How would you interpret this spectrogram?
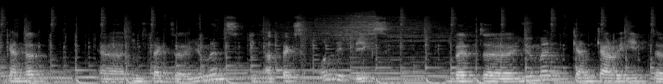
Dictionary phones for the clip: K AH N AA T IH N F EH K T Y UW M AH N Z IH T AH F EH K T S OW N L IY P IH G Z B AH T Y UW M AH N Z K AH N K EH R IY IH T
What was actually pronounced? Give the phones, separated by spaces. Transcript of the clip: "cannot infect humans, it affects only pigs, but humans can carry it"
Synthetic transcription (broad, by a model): K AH N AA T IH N F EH K T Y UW M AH N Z IH T AH F EH K T S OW N L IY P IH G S B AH T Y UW M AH N K AH N K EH R IY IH T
